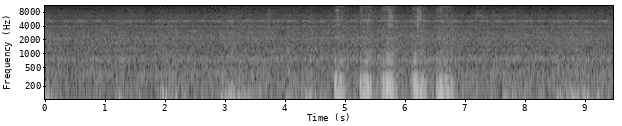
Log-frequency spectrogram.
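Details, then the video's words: Sleeping Beagle snoring in a quick run of five short, low, fluttering rasps, each about a third of a second apart, between quieter stretches of soft breathing and faint background noise. "snoring while sleeping"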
